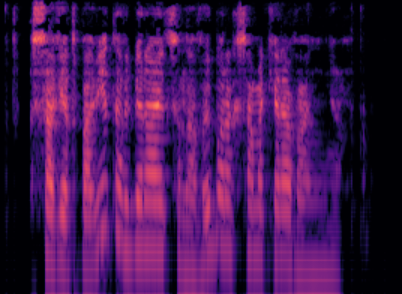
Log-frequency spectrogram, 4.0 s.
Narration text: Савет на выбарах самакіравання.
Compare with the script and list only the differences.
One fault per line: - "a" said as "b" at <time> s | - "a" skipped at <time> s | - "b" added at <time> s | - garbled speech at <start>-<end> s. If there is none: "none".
- "павета выбіраецца" added at 0.8 s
